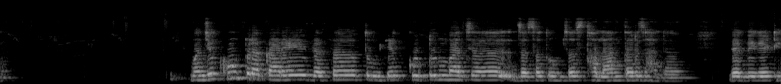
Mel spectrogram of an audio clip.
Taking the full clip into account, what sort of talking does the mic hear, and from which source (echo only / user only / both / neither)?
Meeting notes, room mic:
echo only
